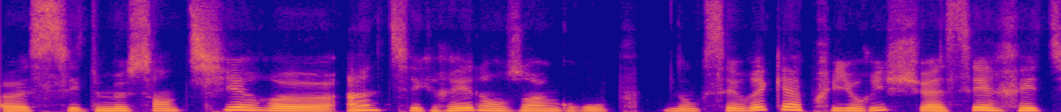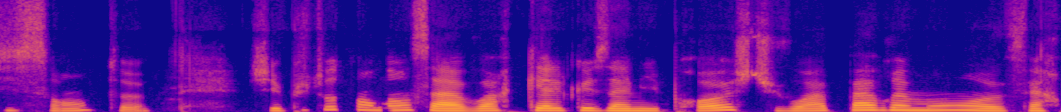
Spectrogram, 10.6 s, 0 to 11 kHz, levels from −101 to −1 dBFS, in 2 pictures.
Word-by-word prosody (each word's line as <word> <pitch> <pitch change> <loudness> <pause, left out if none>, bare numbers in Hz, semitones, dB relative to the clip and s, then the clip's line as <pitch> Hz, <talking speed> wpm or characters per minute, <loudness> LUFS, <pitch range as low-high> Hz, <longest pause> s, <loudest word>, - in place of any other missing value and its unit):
c'est 190 +2 -2
de 195 - -1
me 190 0 +2
sentir, 210 +5 -1
heu, 180 -3 +4
intégrée 205 -1 0
dans 190 -4 -2
un 175 -1 0
groupe. 175 0 -6 0.2
Donc, 180 -1 -5
c'est 205 - -1
vrai, 240 +6 +2
qu'a 280 -3 +2
priori, 210 0 -2
je 265 - -11
suis 195 - -2
assez 185 +6 +2
réticente. 200 -2 -4 0.6
J'ai 190 - -4
plutôt 225 +10 -7
tendance 230 -2 -1
à 190 -2 +9
avoir 195 +3 +3
quelques 210 -3 +1
amis 190 -2 +3
proches, 225 +10 +1
tu 185 - -8
vois, 180 +3 +1
pas 235 0 +5
vraiment, 220 -1 +2
heu, 185 -1 +2
faire 185 +1 -3
200 Hz, 180 wpm, -29 LUFS, 185-225 Hz, 0.6 s, à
